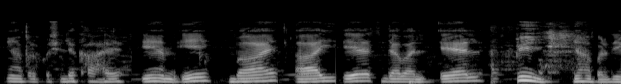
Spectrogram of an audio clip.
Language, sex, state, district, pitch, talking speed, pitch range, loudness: Hindi, male, Chhattisgarh, Korba, 135 Hz, 135 wpm, 130-150 Hz, -26 LUFS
